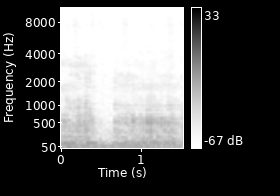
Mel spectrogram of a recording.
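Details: Purring F2 Savannah cat, one of two pet cats giving lots of loving while stroked; a continuous deep, buzzing rumble with a slight rise in the middle and no other clear sounds.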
